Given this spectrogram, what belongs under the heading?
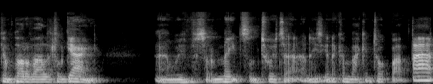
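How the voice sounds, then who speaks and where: Here a man talks with a British accent. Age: 60s. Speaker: podcast host, writer and TV producer. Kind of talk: podcast outro monologue. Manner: casual, chatty with fillers.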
